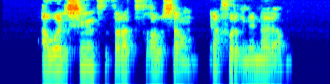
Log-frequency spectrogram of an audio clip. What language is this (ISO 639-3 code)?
kab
